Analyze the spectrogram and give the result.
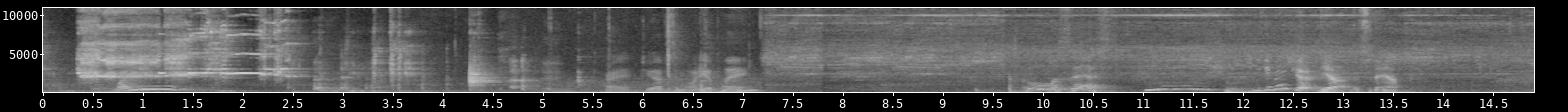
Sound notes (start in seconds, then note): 0.3 electronic screech; 2.6 chuckle off-screen; 9.4 another voice, curiously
